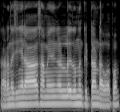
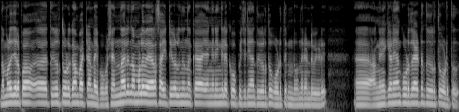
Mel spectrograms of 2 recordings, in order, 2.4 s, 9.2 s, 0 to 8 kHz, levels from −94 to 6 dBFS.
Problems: none marked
